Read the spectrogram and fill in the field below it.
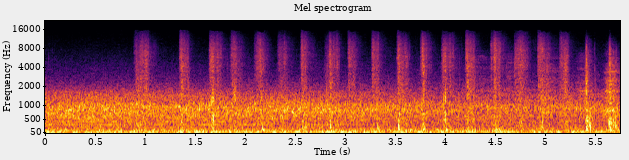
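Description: Quick footsteps rustle through grass and leafy plants.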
